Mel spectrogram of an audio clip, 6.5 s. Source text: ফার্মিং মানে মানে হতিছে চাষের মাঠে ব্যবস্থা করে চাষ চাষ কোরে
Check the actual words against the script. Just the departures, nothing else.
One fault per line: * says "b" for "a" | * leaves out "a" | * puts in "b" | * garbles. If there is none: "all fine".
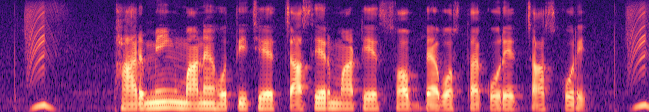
* leaves out "মানে"
* puts in "সব"
* leaves out "চাষ"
